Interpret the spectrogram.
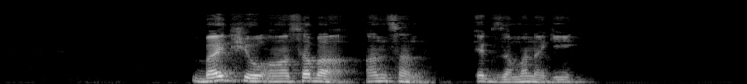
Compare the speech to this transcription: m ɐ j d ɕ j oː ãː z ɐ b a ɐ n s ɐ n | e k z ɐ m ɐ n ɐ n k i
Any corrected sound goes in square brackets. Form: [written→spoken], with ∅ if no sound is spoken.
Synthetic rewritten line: [m→b] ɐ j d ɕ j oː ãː [z→s] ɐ b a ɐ n s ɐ n | e k z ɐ m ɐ n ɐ [n→∅] k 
